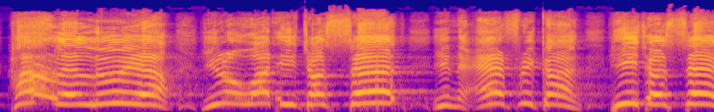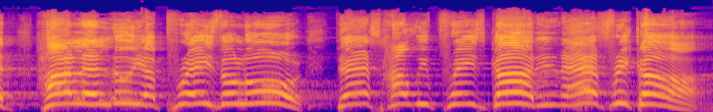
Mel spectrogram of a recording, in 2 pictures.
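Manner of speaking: loud, high, drawn-out acclamation; exultant preacher's shout. Retold or imitated. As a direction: imitate a missionary proclaiming praise at full voice. Acts missionary exclaiming from the pulpit.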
